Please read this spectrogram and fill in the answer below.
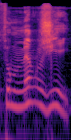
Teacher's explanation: وعندنا الهمزة الوصلي بطبيعة الحال ما قبلها مفتوح فتبنى على الفتح، نقول ثم ارجع. عندنا الراء مفخمة أيضا فصعوبة باش نقعر اللسان بعد ترقيق الثاء والميم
